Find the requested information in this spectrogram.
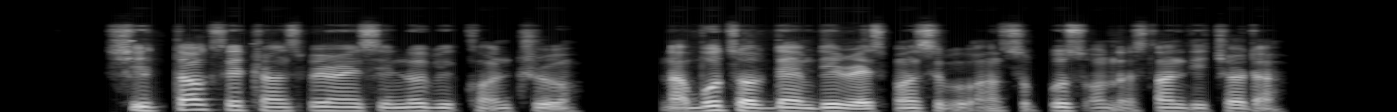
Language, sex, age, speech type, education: Nigerian Pidgin, male, 15-29, spontaneous, tertiary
